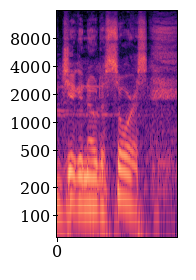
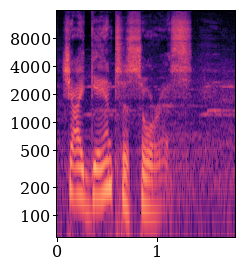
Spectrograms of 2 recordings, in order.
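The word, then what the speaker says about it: Giganotosaurus: a favorite Wow what a great choice especially gigolotesaurus you know so many times Hennessy people mispronounce its name when they see the word gigolotesaurus they think it says gigantosaurus and so many people tell me they like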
